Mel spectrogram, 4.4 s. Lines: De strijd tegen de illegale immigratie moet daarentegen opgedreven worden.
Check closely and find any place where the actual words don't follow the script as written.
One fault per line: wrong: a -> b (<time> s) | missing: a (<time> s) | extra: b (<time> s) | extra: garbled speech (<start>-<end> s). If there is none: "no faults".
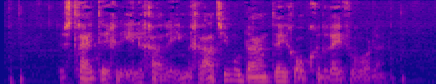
no faults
